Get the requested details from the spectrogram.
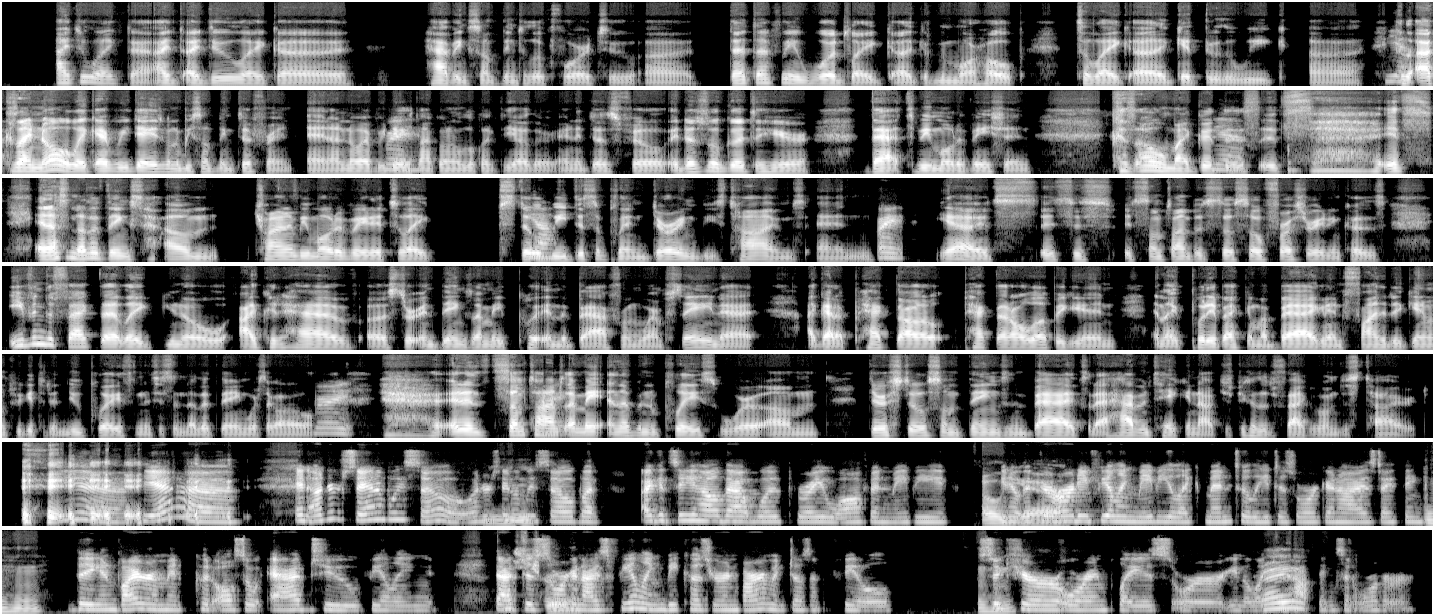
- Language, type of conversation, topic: English, advice, How can I stay motivated during challenges?
- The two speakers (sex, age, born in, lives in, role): female, 30-34, United States, United States, advisor; female, 30-34, United States, United States, user
- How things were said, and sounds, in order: other background noise; sigh; laugh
